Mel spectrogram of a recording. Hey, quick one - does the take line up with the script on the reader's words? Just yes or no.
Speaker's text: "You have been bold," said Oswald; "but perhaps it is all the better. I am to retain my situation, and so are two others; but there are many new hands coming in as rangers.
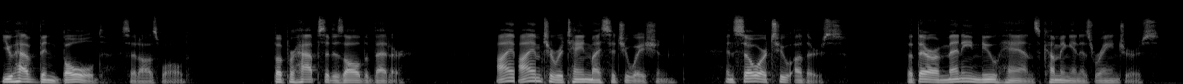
no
